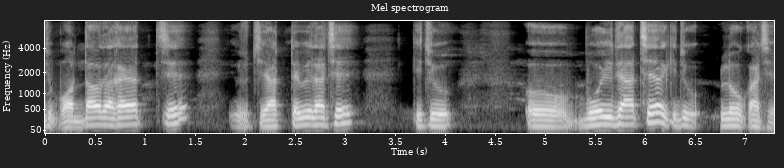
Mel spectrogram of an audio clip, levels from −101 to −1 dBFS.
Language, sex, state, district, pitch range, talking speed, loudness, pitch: Bengali, male, West Bengal, Purulia, 125-155 Hz, 125 wpm, -18 LUFS, 140 Hz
